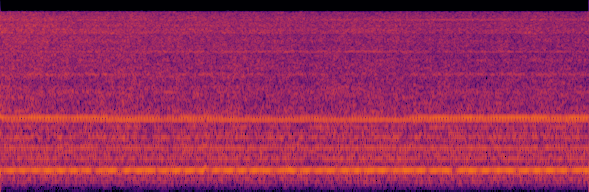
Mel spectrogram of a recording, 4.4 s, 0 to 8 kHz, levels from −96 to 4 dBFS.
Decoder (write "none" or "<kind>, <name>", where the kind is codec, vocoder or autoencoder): vocoder, BigVGAN v2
